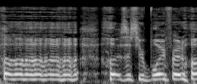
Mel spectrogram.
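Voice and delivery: very high, mocking bully jeer; Nelson-style taunt. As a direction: jeer like a cartoon bully pointing and laughing. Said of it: "like Nelson from The Simpsons".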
